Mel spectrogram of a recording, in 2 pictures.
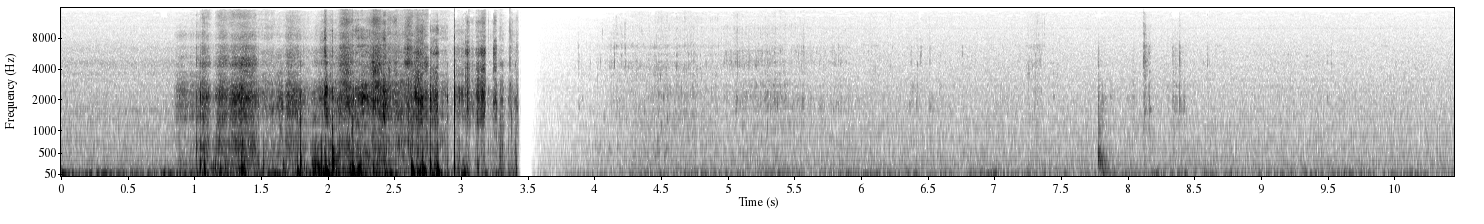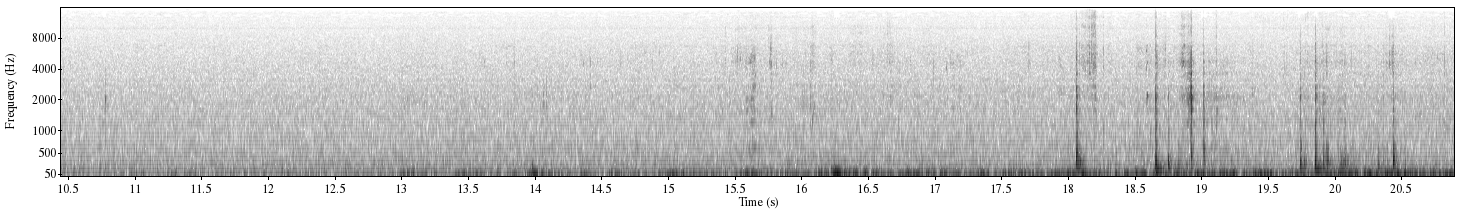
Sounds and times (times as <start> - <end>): Rowboat, canoe, kayak: 0.2 - 20.8.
